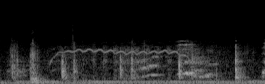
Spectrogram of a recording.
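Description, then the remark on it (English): A skittish horse hitched to a two-seated buggy whinnies once in a street before dawn, a wavering, trembling neigh lasting about a second, nearby and clear over a low steady background rumble. “To his surprise, he saw a horse and two-seated buggy nearby.”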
